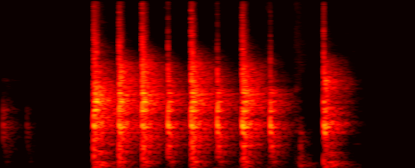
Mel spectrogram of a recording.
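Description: A knife chops an onion on a cutting board for chili, about eight sharp, evenly spaced thwacks in quick succession followed by one final chop, close and distinct with no talk.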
